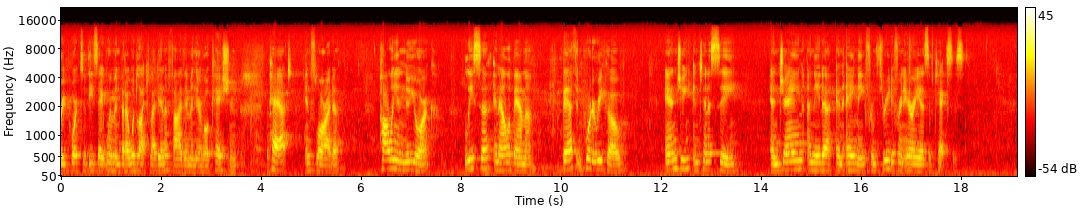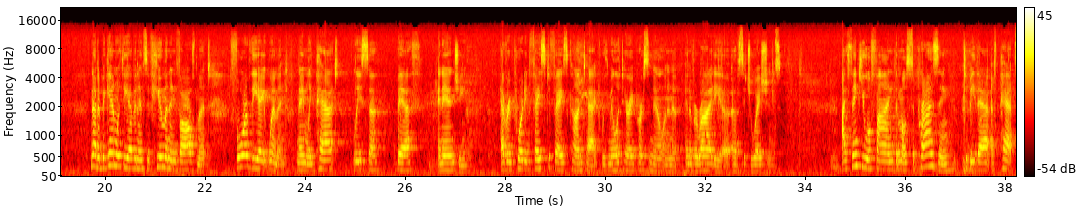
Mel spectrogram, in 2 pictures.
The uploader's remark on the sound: lecture from 1995 ozark mountain conference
